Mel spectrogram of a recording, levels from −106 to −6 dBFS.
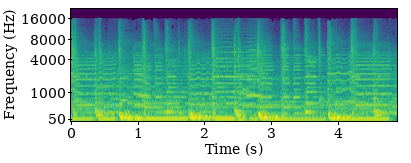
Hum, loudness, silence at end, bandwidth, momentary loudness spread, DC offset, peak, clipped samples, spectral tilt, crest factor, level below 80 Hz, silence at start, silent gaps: none; -18 LUFS; 0 s; 15.5 kHz; 4 LU; under 0.1%; -2 dBFS; under 0.1%; -5.5 dB/octave; 14 dB; -20 dBFS; 0 s; none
